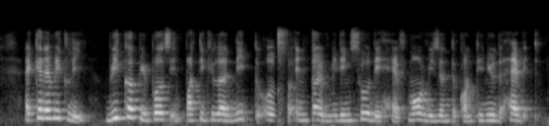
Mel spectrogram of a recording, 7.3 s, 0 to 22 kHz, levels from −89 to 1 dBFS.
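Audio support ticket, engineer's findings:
Repeated packet loss (robotic sound), 3.61–4.43 s: four dropouts, longest 100 ms, about a third of the span concealed. Jitter buffer/packet loss concealment stretching the last frame across holes, hence the choppy texture. Unlike a single dropout or clipping, the damage recurs within the stretch, with some sound rebuilt (around 150 ms) rather than silent. The band limit near 8 kHz points to the call codec, likely wideband Opus at about 24 kbps.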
